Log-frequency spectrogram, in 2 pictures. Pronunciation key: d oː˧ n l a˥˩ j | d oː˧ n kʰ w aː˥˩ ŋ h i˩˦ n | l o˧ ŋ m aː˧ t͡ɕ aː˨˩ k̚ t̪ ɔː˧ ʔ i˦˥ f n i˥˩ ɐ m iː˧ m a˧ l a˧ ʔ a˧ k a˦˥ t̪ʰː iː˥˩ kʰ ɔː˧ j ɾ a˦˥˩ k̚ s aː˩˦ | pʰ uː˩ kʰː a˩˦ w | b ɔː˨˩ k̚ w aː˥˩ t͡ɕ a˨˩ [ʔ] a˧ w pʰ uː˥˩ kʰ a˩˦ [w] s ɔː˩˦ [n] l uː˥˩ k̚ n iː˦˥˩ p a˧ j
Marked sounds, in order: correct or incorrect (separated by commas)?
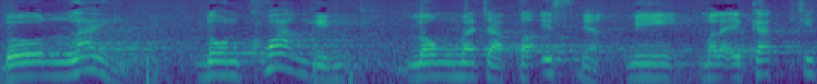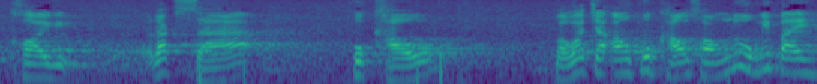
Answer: correct, correct, incorrect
